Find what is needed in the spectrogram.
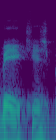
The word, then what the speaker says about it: Békés: It's Gabor Bekes, but that was close enough.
